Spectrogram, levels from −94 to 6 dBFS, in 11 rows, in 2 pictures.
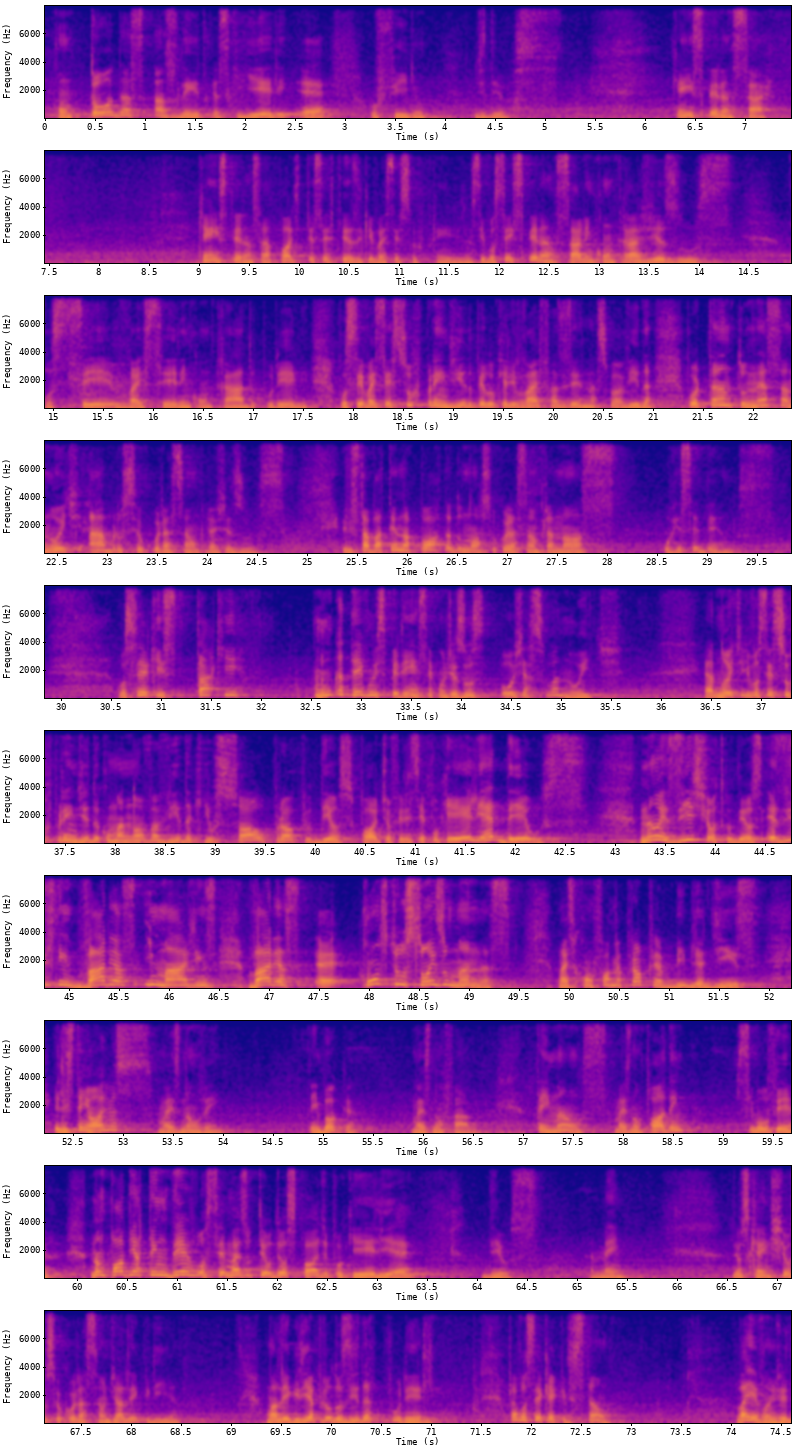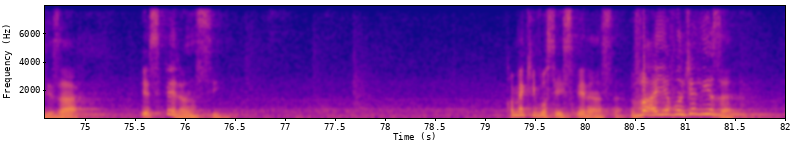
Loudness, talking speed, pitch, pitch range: -24 LUFS, 130 wpm, 180 Hz, 160-210 Hz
